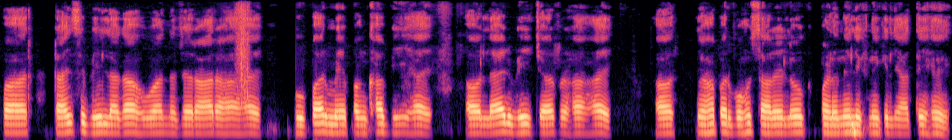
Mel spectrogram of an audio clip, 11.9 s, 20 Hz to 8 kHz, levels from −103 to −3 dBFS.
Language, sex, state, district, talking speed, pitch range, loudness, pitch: Hindi, male, Chhattisgarh, Sarguja, 150 wpm, 125-130 Hz, -17 LUFS, 125 Hz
